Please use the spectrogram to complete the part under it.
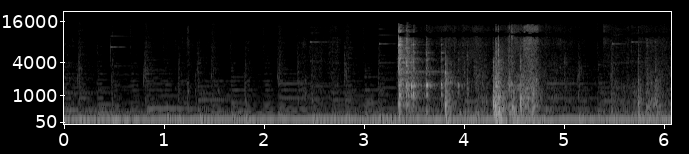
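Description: Ceramic saucers, bowls and plates from antiques knock together as they are unpacked, giving two brief clattering clinks late on over a steady hum.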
